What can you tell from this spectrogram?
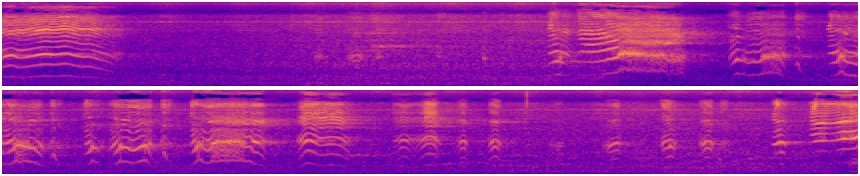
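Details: Repeated high-pitched newborn cries in short bursts, with room noise and background voices, during cleaning of heavy vernix just after birth; a normal newborn cry.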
